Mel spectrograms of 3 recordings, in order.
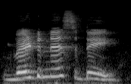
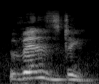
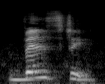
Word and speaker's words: Wednesday: is pizza it is pizza generally people say wednesday it is not wednesday it is wednesday it's wednesday generally people call it data data data data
